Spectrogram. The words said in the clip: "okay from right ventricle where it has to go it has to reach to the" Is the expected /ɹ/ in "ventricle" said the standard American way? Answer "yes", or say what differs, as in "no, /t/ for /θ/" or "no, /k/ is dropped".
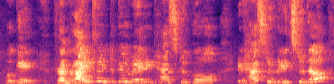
no, /ɹ/ is dropped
